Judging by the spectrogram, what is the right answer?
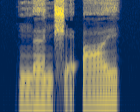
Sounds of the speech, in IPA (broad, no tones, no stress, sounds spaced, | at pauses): ŋ ɜ n ʃ ɛ̰ ʔ ɒː ɪ̯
